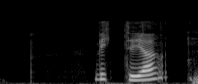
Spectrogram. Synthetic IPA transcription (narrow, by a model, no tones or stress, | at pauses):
ʋɪk̚t̪ʰɪə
